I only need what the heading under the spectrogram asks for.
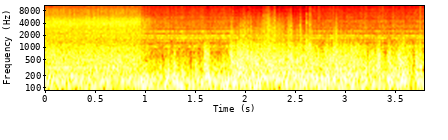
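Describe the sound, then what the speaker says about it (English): A SpaceX Falcon 9 lifts off from SLC-4E at Vandenberg on a Starlink Group 2-4 mission, a loud, continuous, crackling roar that swells and rumbles without a break, like rolling thunder. "And liftoff of Starlink 2-4."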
